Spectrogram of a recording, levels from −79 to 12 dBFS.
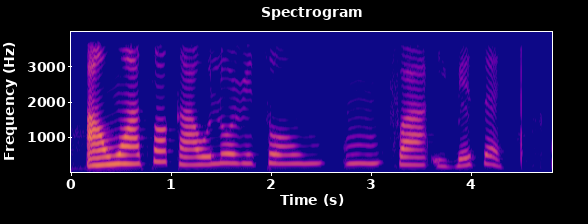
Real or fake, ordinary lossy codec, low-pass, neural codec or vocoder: real; none; 3.6 kHz; none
